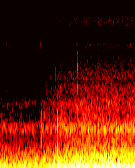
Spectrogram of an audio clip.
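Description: Low steady hum with some rumble, growing gradually louder.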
